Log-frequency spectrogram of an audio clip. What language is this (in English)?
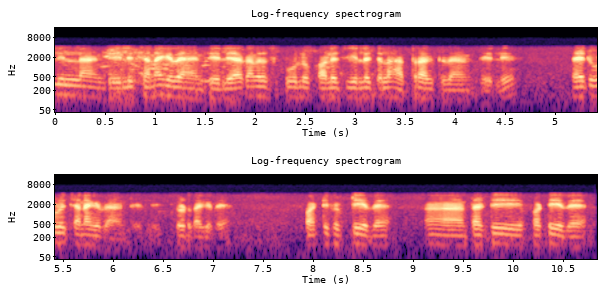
Kannada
